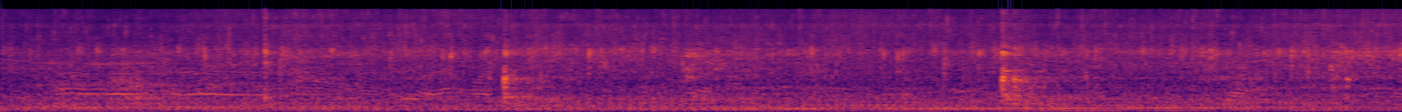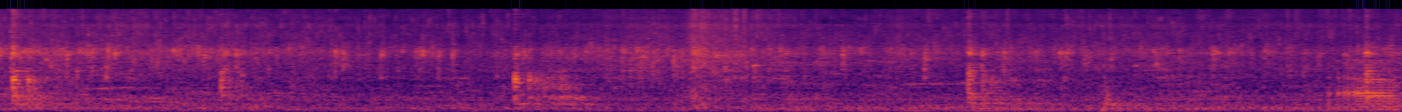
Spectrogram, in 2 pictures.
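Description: Teochew spring rolls of shrimp paste in tofu skin deep-frying in a wok of hot oil: a steady bubbling sizzle. A metal ladle clinks against the wok a handful of times as it stirs.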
